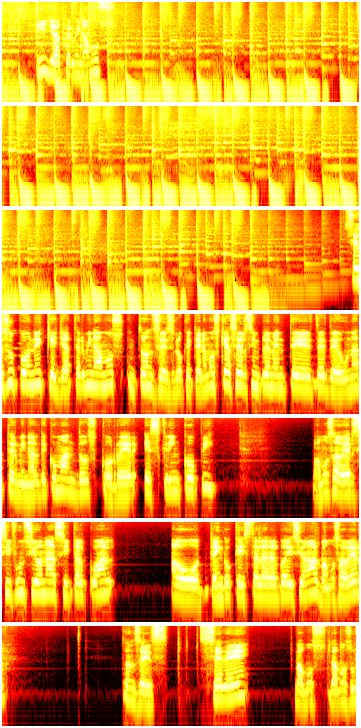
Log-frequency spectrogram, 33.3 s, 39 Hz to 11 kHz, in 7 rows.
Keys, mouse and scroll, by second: 1.8-4.3 scroll down 1, 4.3-5.5 scroll down 1, 7.7-8.9 scroll down 2, 9.8-10.6 scroll up 2, 15.1-15.8 scroll down 2, 27.6 super+1, 30.3-30.8 typing, 31.0 Return, 32.3-33.2 typing.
